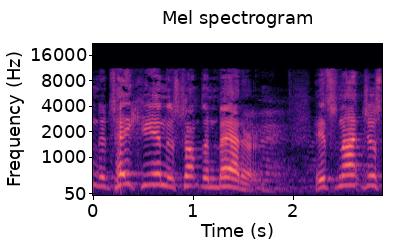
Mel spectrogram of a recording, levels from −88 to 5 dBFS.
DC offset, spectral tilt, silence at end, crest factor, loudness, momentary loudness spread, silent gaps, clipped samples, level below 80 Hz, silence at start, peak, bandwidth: under 0.1%; -2 dB/octave; 0 s; 20 dB; -25 LUFS; 12 LU; none; under 0.1%; -72 dBFS; 0 s; -6 dBFS; 11.5 kHz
